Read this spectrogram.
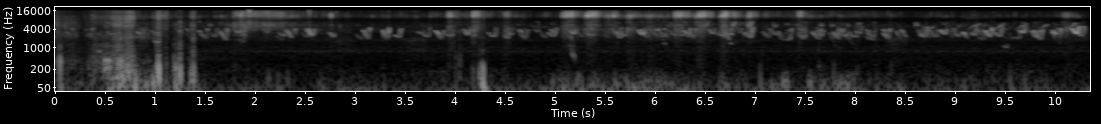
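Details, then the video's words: Grey francolin chicks (Dakhni teetar) giving many short, thin, high peeping chirps that rise and fall, overlapping steadily throughout, with low rumbling background noise and a few loud knocks early on. "Teetar Chicks | Teetar ke Bache | Dakhni Teetar"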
